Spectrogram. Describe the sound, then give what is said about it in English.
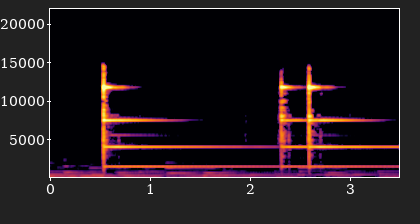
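A bright, bell-like ding sound effect rings three times, one strike followed after a pause by a quick pair, each leaving a clear, high, shimmering tone that lingers and slowly fades. “Insert ding.”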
